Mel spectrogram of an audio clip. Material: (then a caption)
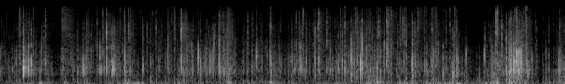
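Polypropylene. Hands grab and crumple an empty blue IKEA BRATTBY carrier bag made of woven polypropylene plastic. The result is a steady, dense run of crisp crinkling and crunching with bright, airy rustle, with brief squeaky tones near 700 Hz popping out now and then.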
